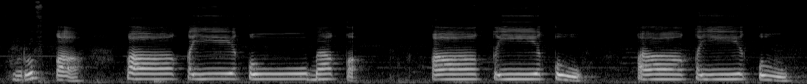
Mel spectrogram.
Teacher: pangkal lidahnya ini bertemu dengan langit-langit yang berdaging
